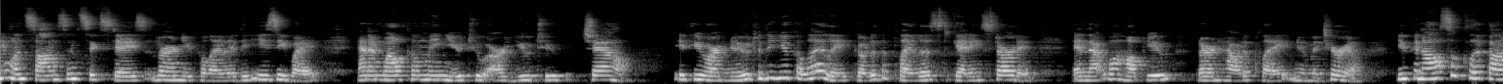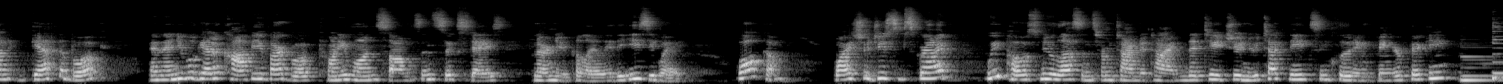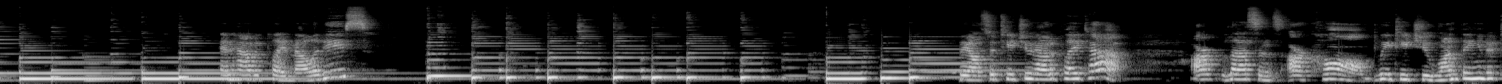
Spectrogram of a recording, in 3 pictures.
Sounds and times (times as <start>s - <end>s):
Speech: 0.0s - 29.6s, 32.3s - 33.8s, 39.7s - 41.3s, 42.0s - 45.0s
Guitar: 29.5s - 41.8s
Ukulele: 29.6s - 32.8s, 33.8s - 40.5s.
